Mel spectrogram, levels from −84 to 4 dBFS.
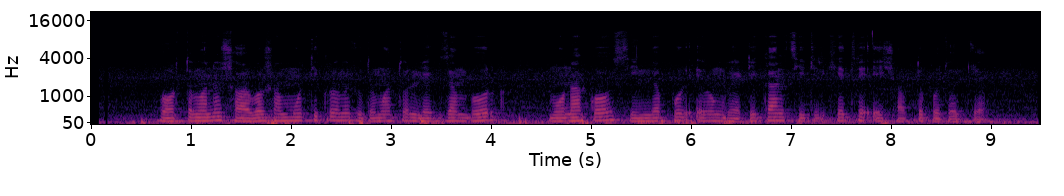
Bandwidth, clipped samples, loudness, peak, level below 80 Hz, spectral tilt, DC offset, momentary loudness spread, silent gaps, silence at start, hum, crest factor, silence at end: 11.5 kHz; under 0.1%; -46 LUFS; -28 dBFS; -54 dBFS; -7 dB/octave; under 0.1%; 9 LU; none; 0.05 s; none; 16 dB; 0 s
